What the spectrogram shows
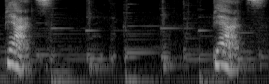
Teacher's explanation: Here the letter п has a soft sound п. And the letter Т is soft too. Notice that there is no Y sound in the middle of the word, so it shouldn't be п'ять.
